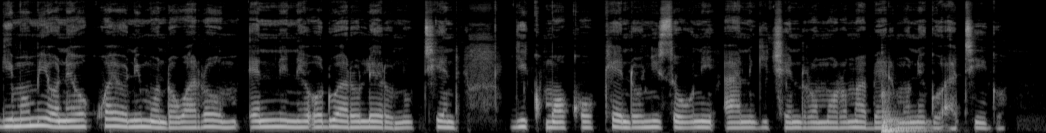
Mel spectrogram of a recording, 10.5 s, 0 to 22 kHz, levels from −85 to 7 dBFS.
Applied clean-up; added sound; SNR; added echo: none; Bowed string instrument; 5 dB; none.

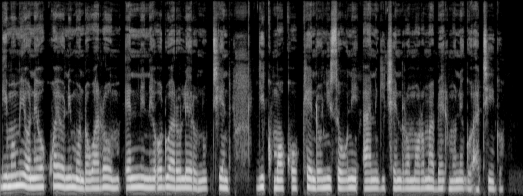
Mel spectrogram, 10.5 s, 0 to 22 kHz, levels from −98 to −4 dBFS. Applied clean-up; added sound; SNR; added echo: neural mask model Resemble Enhance denoiser.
